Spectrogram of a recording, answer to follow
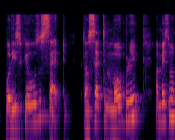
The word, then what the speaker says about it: cet: Só que você vai pronunciar esse T ligando o som aqui, então eu falo cet automobile.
